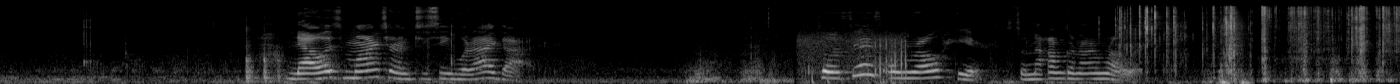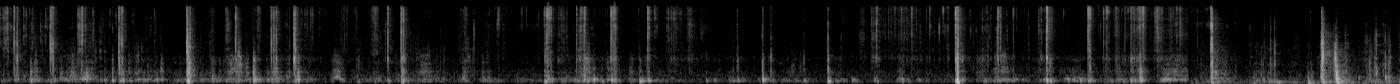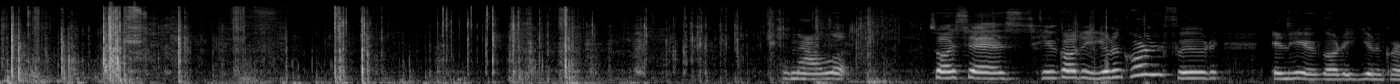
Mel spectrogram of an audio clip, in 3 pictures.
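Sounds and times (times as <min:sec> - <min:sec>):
packaging crinkling and tearing: 0:08.0 - 0:09.2, 0:11.0 - 0:37.3.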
